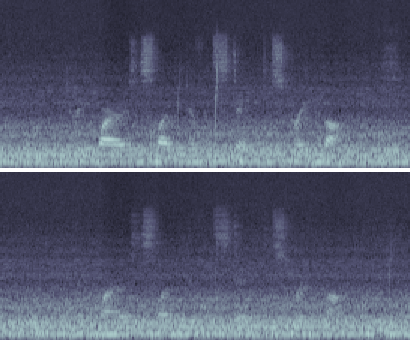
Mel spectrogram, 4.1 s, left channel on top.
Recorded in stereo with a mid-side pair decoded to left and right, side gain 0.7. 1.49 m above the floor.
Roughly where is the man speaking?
Ahead left.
